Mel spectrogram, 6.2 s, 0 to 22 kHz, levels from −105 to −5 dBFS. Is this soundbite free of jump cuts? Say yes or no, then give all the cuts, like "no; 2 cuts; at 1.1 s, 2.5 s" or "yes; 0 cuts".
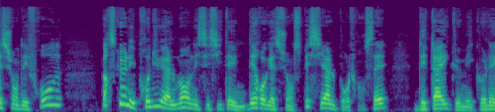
no; 1 cut; at 4.4 s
